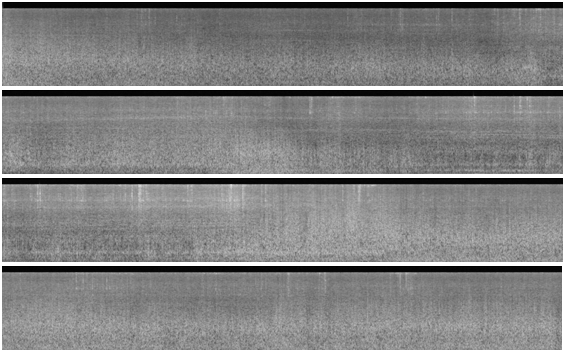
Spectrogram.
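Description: Off-road vehicle running at speed on a gravel trail: the engine's drone mixed with tyre noise on gravel and heavy wind buffeting on the microphone. It grows louder about ten seconds in and again a little later.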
